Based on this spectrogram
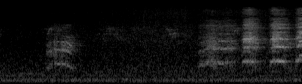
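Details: Morning calls of maritaca parakeets: one faint harsh squawk early, then a cluster of three louder grating squawks near the end over a soft hiss.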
